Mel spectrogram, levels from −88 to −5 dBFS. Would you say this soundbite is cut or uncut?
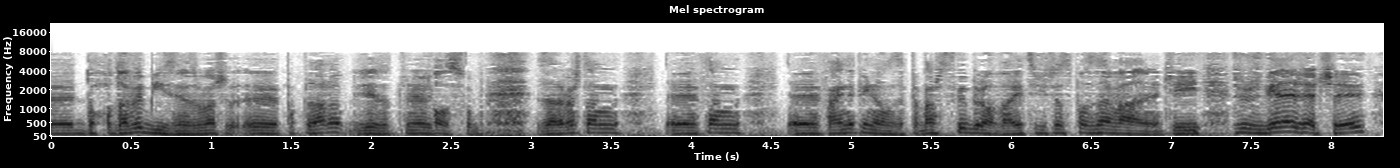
cut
